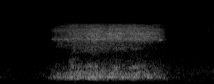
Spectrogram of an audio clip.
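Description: A single deep inhaling breath, drawn steadily for about a second as a soft, airy hiss that swells and then stops, quiet and alone with no talk.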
